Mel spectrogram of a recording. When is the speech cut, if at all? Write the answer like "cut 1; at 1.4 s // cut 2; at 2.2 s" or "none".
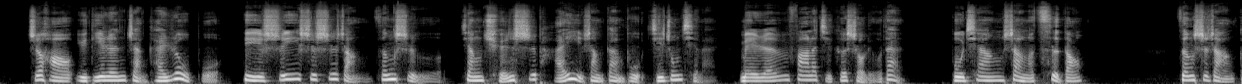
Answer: cut 1; at 2.3 s // cut 2; at 7.3 s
